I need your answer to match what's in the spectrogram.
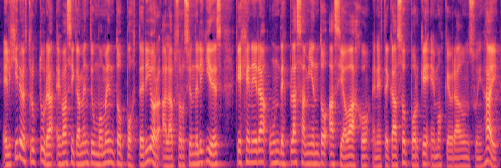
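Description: Young male trading tutor, patient explainer on webcam, slows on key terms. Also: medium pitch, fairly even intonation. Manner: explanatory, checks in with "¿ok?" and "¿de acuerdo?". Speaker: crypto trading instructor. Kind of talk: screen-share chart tutorial. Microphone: webcam in corner of screen recording.

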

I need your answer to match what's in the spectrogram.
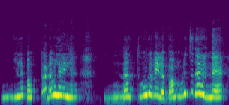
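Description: A man's voice: very high-pitched, lively intonation, fast talker, darkish tone, breathy edge, muffled recording, heavily acted. A man voicing an anxious, tearful young man in an audio story, speaking in a shaky, worried way.

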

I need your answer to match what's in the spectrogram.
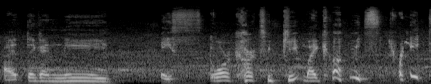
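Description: A man's voice: on the high side, big pitch swings, slow, background noise. A man doing casual, rambling commentary on a live stream, giggling often and apologizing with a laugh. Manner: giggly, rambling, self-deprecating. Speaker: wrestling commentator.

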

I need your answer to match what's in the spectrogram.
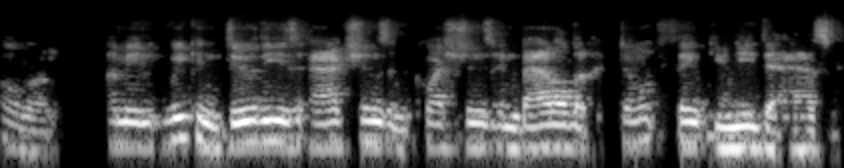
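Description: A man narrating a tabletop game casually as game master, often halting to find his words. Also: mid-range voice, fairly even intonation, warm tone, reverberant, low-quality recording. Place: indoors at home, on a video call.

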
